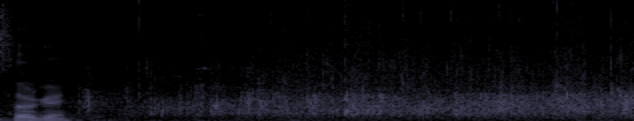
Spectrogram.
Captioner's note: applause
